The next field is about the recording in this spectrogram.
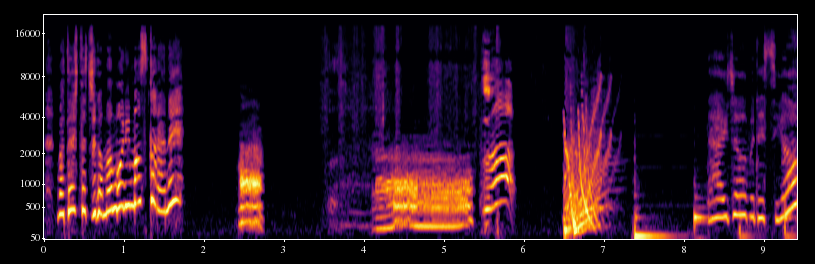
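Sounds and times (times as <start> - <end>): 
speech: 0.2 - 1.8, 2.4 - 2.8, 4.1 - 5.9, 8.4 - 9.3
cow mooing: 4.1 - 5.4.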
